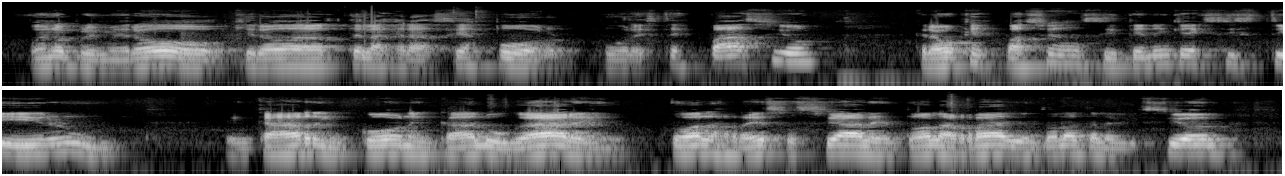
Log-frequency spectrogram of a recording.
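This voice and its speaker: A fairly high, somewhat breathy male voice at a fairly slow pace, with fairly even intonation. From Venezuela. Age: 40s. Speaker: writer. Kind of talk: interview. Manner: halting, many fillers and repetitions.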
